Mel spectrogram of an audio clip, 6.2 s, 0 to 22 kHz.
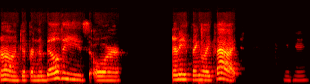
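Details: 21-year-old woman with Friedreich's ataxia, a genetic neuromuscular degenerative disease; symptoms from about age 9, diagnosed at 13, with progressively slurred speech. Finding: ataxic dysarthria.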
